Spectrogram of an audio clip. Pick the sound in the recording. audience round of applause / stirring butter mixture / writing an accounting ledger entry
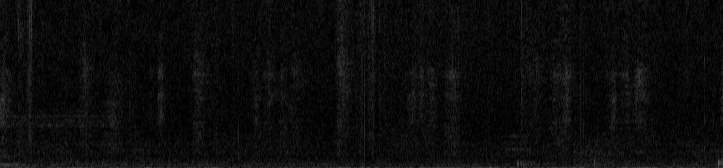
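writing an accounting ledger entry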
